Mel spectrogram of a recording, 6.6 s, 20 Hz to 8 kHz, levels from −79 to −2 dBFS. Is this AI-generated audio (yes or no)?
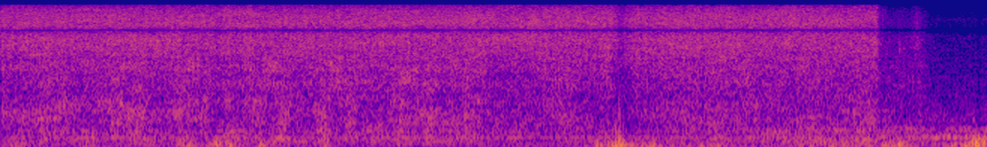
no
